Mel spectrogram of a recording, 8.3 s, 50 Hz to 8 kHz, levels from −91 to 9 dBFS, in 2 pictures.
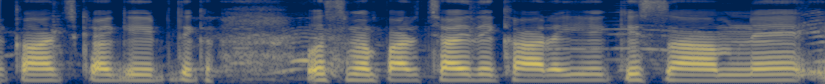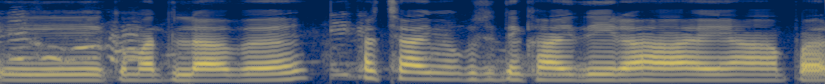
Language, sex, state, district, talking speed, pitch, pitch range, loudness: Hindi, male, Chhattisgarh, Rajnandgaon, 155 wpm, 200 Hz, 195-205 Hz, -16 LUFS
